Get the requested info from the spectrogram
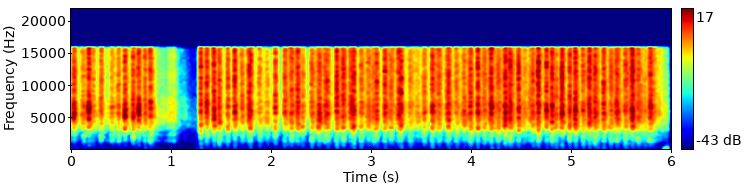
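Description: A pair of Cuban-style maracas shaken fast and continuously: each forward-and-back stroke throws the fill inside forward, back and down again, giving a quick triplet rattle. The shaking stops briefly about a second in, then resumes.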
